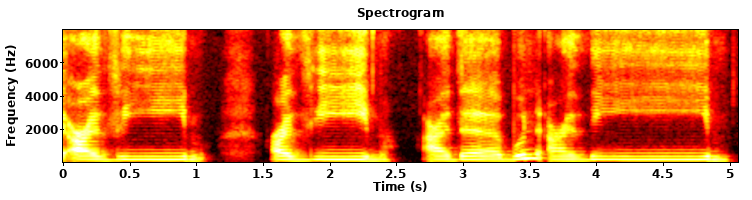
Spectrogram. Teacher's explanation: You have to make it full mouth, and you have to avoid the buzzing z sound. So you have to suppress the sound of z and you have to say Azim, Azim, Adabun, Azim. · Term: Dha is heavy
